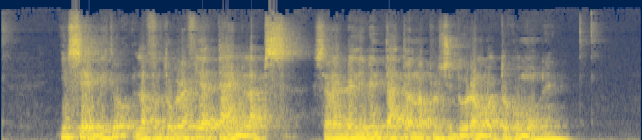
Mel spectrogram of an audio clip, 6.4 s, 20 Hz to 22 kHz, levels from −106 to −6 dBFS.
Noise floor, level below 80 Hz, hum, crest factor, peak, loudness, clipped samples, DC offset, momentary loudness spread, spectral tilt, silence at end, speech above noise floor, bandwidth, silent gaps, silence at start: -45 dBFS; -22 dBFS; none; 10 dB; 0 dBFS; -9 LUFS; under 0.1%; under 0.1%; 4 LU; -5 dB/octave; 0.7 s; 37 dB; 16 kHz; none; 0.05 s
